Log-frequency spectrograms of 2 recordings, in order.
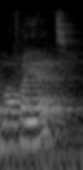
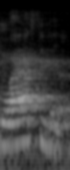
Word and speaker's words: Lafayette: And while there are some cultural differences and some word pronunciations that we're just not quite, I'm not quite 100%, I always want to call it Lafayette. Apparently it's Lafayette. That's how you have to pronounce it, apparently.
